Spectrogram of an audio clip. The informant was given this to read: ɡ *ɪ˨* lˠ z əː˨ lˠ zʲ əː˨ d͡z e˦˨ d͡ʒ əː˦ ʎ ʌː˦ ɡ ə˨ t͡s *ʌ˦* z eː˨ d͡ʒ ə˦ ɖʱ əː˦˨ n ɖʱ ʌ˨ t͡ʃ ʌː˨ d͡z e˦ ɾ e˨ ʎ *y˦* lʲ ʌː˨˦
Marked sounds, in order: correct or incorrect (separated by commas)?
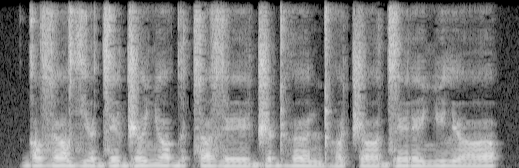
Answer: incorrect, incorrect, incorrect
